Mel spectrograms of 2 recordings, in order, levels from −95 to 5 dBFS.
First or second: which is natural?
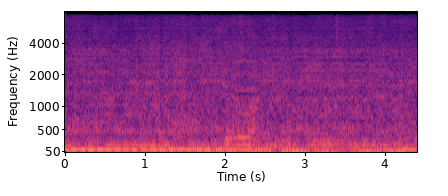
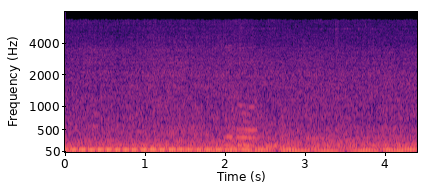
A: second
